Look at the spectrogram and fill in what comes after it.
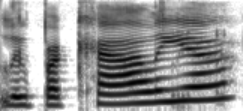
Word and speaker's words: Lupercalia: Yeah, if we really want to like take it back to ancient Romans and the feast of, I don't know how you say it, Lupercalia? – Yep. – Is that it? – Yeah, that's what they said on YouTube.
